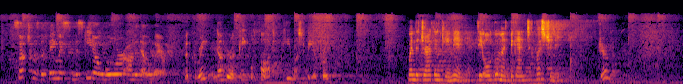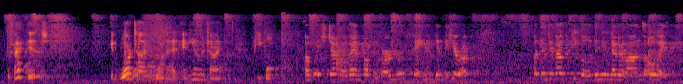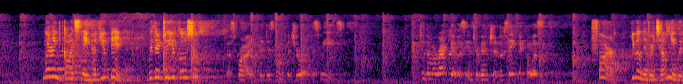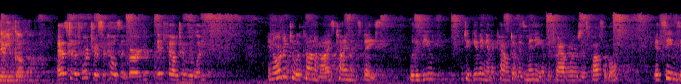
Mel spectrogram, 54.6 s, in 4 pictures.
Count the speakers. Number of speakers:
three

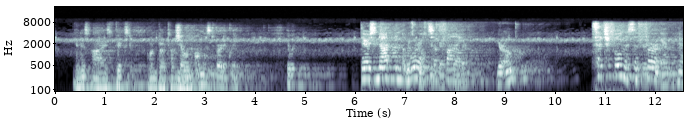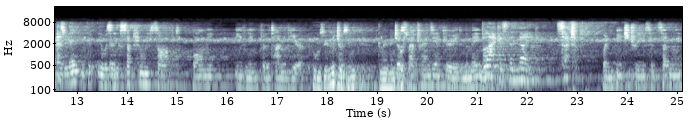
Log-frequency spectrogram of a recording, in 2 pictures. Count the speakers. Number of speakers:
four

